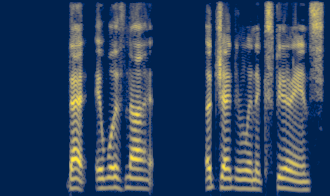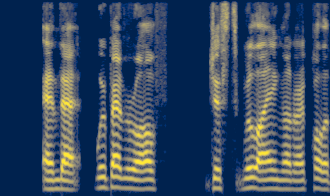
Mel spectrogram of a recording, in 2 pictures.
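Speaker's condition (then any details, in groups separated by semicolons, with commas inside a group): Spastic quadriplegia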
